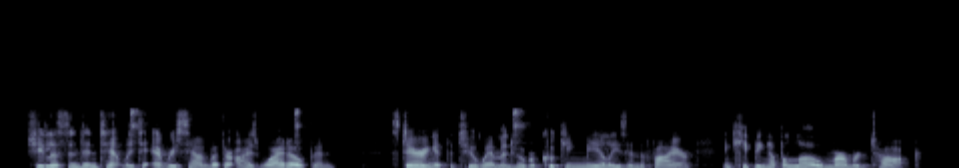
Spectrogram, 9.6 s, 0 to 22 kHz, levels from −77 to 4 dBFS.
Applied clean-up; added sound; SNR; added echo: neural mask model RNNoise.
